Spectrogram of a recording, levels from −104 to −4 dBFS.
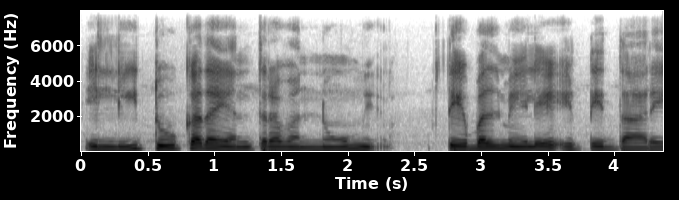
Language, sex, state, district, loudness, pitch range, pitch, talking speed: Kannada, female, Karnataka, Bangalore, -16 LUFS, 140-170 Hz, 150 Hz, 95 wpm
